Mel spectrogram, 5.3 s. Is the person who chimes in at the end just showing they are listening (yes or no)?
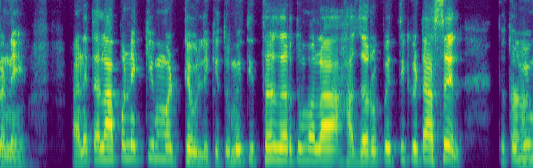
yes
